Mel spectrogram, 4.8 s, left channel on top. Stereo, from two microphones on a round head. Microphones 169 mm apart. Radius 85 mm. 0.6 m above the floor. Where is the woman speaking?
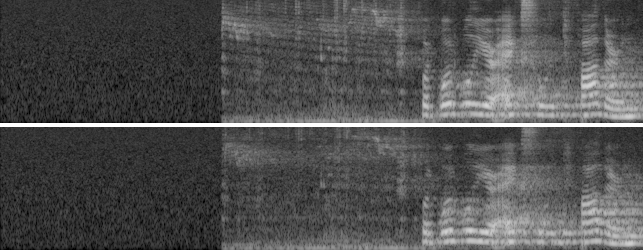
70° left (ahead or behind), 2.0 m.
